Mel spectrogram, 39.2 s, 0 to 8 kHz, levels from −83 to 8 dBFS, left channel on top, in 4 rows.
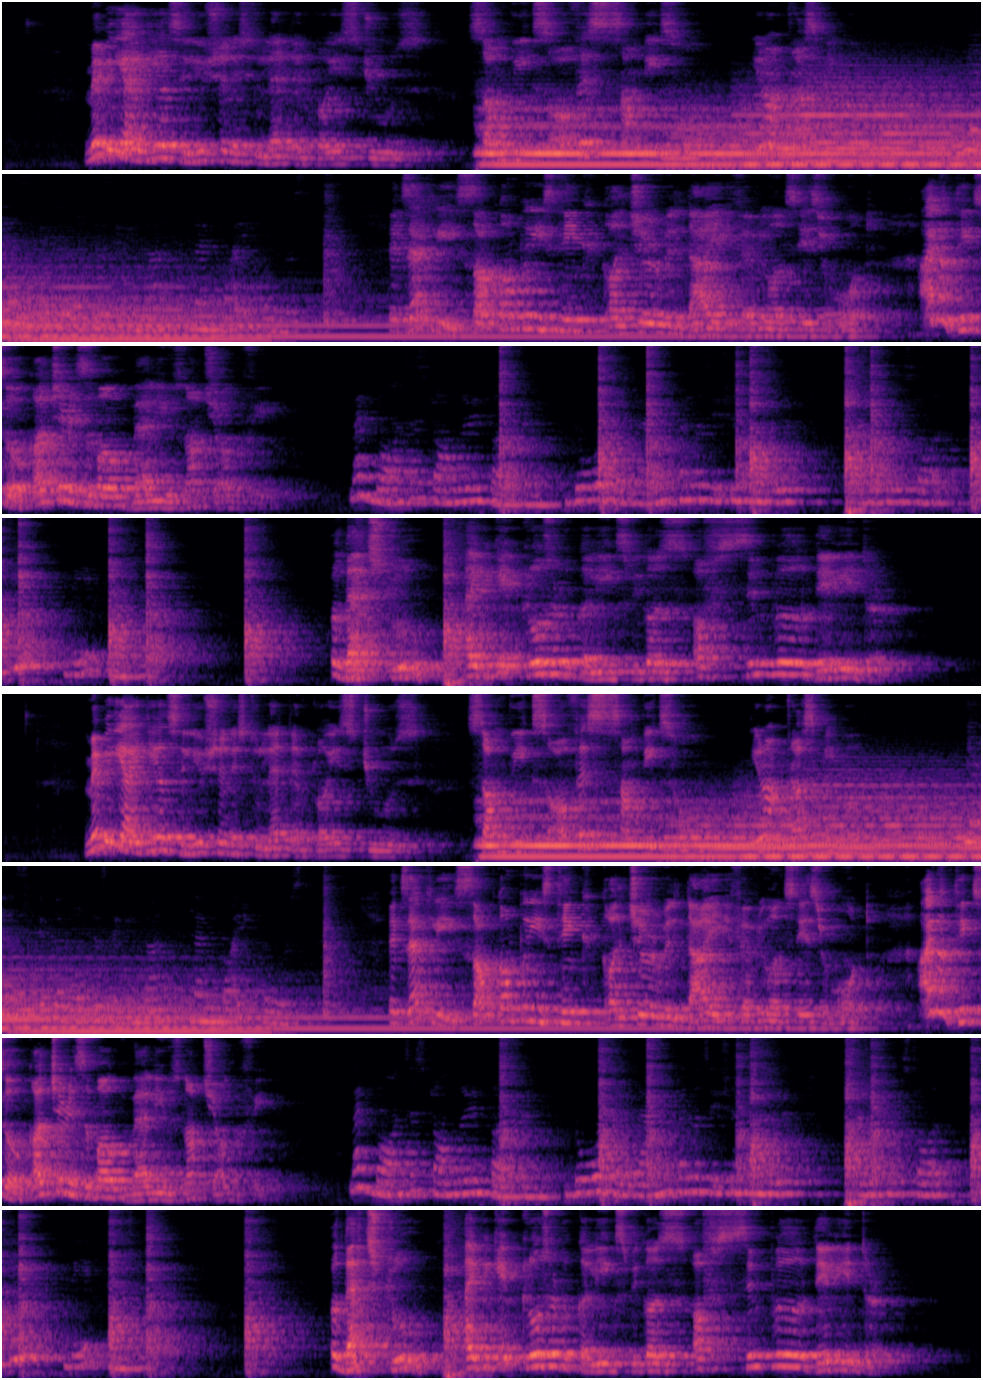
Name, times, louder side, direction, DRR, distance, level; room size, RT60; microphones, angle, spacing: voice 1, 0.8-4.2 4.7-8.6 13.0-13.1 13.6-18.4 18.7-22.2 32.6-33.6 34.0-38.1, right 1 dB, 80° right, 0 dB, 0.6 m, -28 dB
sound 1, 4.7-18.4, equal, 10° left, 0.9 m, -31 dB
sound 2, 6.5-12.5, equal, 50° left, 0.5 m, -30 dB
voice 2, 9.5-12.8 23.0-27.6 28.1-29.0 29.3-30.8, right 1 dB, 35° right, 1 dB, 0.4 m, -35 dB
Fireworks, 24.5-25.0 25.5-26.5 26.9-27.7 28.0-28.7 29.3-31.2 31.8-32.4 32.9-33.3 33.8-34.5, left 1 dB, 30° left, 1.2 m, -35 dB
4.5 x 2.2 x 2.5 m, 1.3 s
head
